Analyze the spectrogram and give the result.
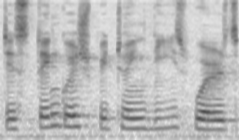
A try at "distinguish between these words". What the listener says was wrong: Distinguish between these words. These 不要重. Almost all of you stress the word these, and you should not, usually.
